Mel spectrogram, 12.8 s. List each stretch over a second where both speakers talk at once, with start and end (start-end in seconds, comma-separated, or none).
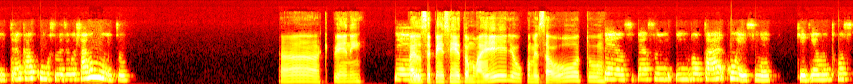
none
